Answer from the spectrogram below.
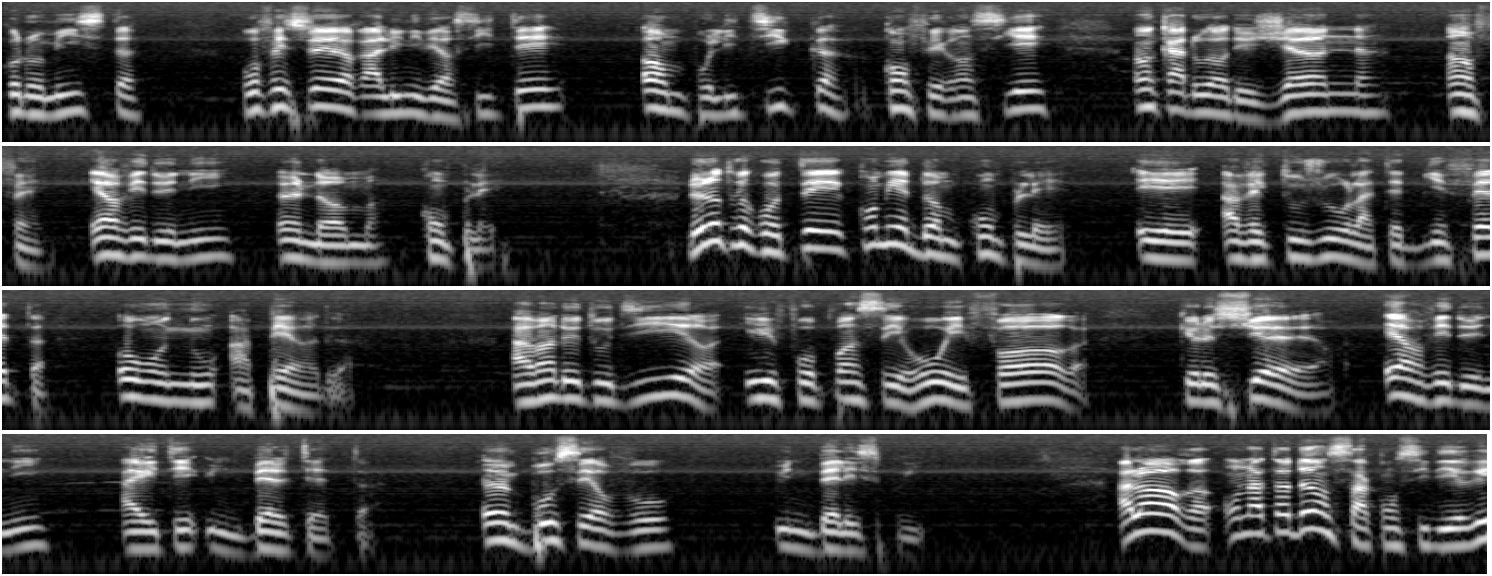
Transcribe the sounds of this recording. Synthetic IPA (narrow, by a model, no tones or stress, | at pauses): ekonomist̪ | pχofesœʁalynivɛʁsit̪e | ɔmpolit̪ʰikkːɔ̃feʁɑ̃sje | ɑ̃kad̪ʁœʁd̪əʒœn | ɑ̃fɛ̃ɛʁved̪əni | ɛ̃nɔmkɔ̃plɛ̰ | d̪ənot̪χəkot̪ekɔ̃bjɛ̃d̪ɔmkɔ̃plɛ | eavɛk̚t̪uʒuʁlat̪ɛt̪̚bjɛ̃fɛt̪ | oʁɔ̃nuʔapɛʁd̪ʁə | avɑ̃d̪ət̪̬ud̪iʁilfopɑ̃seʁoefɔʁ | kələsjœʁ | ɛʁved̪əni | aet̪eʔynbɛlt̪ɛt̪ | ɛ̃bosɛʁvo | ynbɛlɛspχi | alɔʁɑ̃nat̪ɑ̃d̪ɑ̃sakɔ̃sid̪eʁe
